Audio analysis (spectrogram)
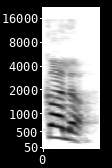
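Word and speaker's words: colour: a collar and again it's not color it's color color ra is not realized it is skipped and that's what phonetic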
